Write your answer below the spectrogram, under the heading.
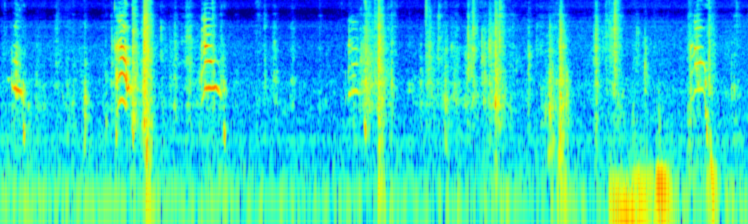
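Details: Young kitten about one month old, thought to be male, found in daytime at a market vegetable shop; several thin, high mews that rise then fall, spaced a second or more apart, with soft handling clicks and rustling indoors.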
